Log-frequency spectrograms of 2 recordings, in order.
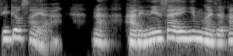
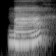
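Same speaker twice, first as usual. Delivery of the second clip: ma rising; second tone; 3 semitones lower than usual. Shown as a demonstration. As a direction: slide ma upward like a question. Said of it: "dengan nada kedua".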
